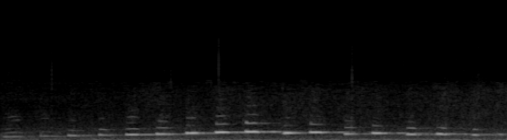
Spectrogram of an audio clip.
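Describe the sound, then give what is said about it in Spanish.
Bird-like whistling from an exotica music recording: a clear run of many short, chirping notes that climbs in pitch, then eases gently downward, with no voices. “Un pajarito.”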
